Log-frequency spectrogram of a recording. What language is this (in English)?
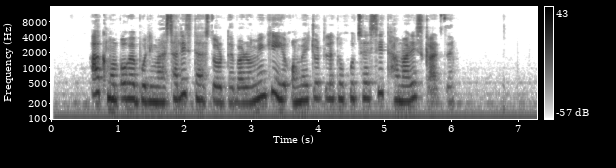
Georgian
